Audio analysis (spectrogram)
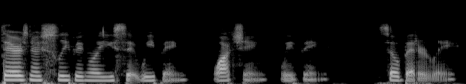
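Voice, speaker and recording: A woman's voice: medium pitch, moderate pace, creaky. A woman doing an amateur read-aloud of fan fiction in a casual, irreverent way, stumbling and breaking into chatty asides. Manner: irreverent, giggly, swearing asides, stumbles while reading. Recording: muffled lo-fi home recording, roomy echo.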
